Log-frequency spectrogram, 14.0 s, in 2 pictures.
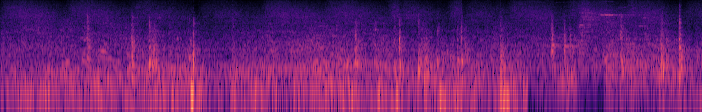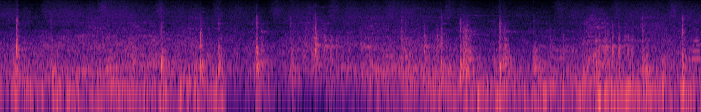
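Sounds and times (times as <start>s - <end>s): steam train rumbling: 0.0s - 14.0s
wheels clacking on track joints: 3.1s - 14.0s.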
